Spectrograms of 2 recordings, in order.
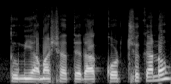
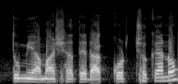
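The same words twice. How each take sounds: The two takes are said the same way.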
